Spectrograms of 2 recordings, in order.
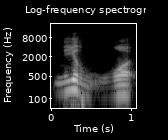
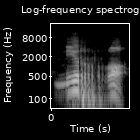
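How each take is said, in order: First: The doubled r is trilled only faintly. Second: The doubled r is trilled strongly and clearly. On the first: The speaker calls it right. "getarnya harus samar" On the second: The speaker calls it wrong. "tidak kita baca"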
